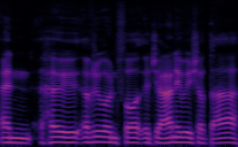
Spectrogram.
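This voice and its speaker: A man with a Glaswegian accent at a fairly quick pace, dry and close with no echo, on a very clean recording with a silent background. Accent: Glaswegian Scottish. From Scotland, Glasgow (Dennistoun). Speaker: podcast host. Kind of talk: casual chat.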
